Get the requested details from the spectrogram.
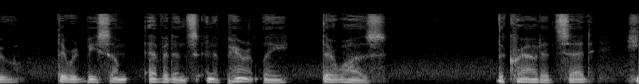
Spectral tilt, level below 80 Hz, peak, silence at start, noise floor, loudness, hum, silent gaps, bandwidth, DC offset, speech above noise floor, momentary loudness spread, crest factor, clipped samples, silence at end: -4 dB/octave; -60 dBFS; -8 dBFS; 0 s; -55 dBFS; -26 LUFS; none; none; 11.5 kHz; under 0.1%; 29 dB; 12 LU; 18 dB; under 0.1%; 0 s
